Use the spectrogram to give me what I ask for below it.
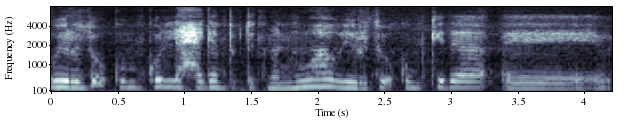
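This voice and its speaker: Soft-spoken and medium in pitch, a woman talks over noticeable background noise. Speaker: homemaker vlogger, mother. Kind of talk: casual vlog voiceover. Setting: home balcony at night. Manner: halting, many fillers.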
